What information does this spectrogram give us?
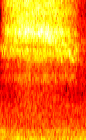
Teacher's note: ela é uma fricativa alveolar desvozeada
